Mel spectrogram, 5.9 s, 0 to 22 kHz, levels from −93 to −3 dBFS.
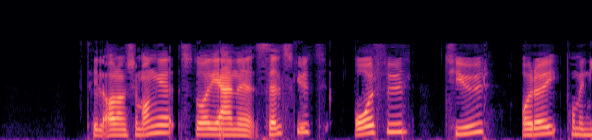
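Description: AAC compression runs through the whole clip, with nothing above 6 kHz. The speech sounds dull and smeared, with a plainly audible watery, fizzy texture on sustained sounds and sibilants. This likely comes from AAC-LC coding at a low rate, about 24 kbps, where the encoder discards the upper band and quantises the rest coarsely.

A sudden gain jump comes at 0.64 s. The level drops by about 8 dB in a single step and stays there until 0.77 s. The speech and the background noise fall together, which points to a digital gain change applied without a ramp as the likely cause.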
